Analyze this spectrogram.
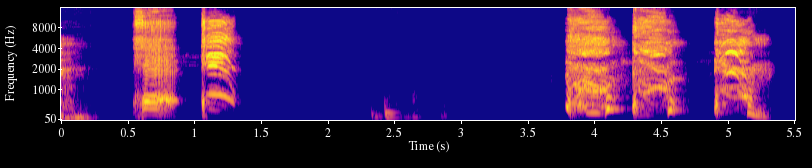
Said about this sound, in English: I'm coughing because I'm doing this voice too much.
